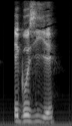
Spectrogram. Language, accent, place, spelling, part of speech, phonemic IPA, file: French, France, Lyon, égosiller, verb, /e.ɡo.zi.je/, LL-Q150 (fra)-égosiller.wav
- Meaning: to shout oneself hoarse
